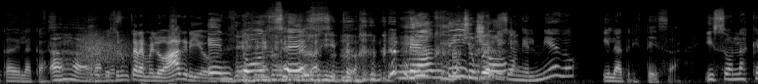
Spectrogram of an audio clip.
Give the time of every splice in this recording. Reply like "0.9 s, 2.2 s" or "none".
1.1 s, 5.1 s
